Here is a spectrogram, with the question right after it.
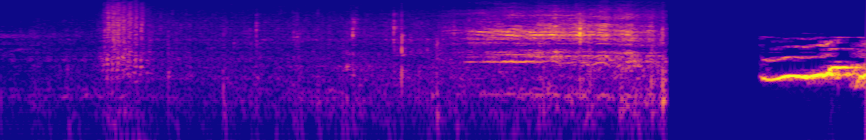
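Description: A horse gives a high, quavering whinny after a stretch of rough, breathy noise.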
